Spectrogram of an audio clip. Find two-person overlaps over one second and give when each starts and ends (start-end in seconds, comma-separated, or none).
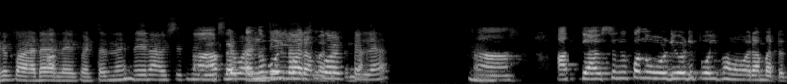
2.1-3.6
